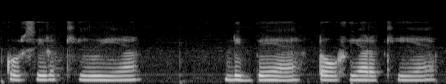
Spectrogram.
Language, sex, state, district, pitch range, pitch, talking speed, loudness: Hindi, female, Bihar, West Champaran, 195-210 Hz, 200 Hz, 120 wpm, -19 LUFS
